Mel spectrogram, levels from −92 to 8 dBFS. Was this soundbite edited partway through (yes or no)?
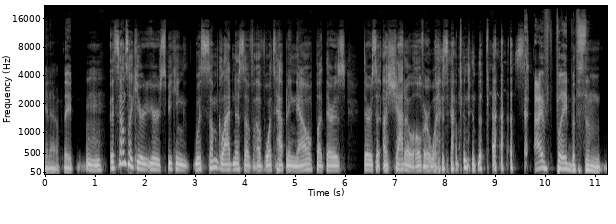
yes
